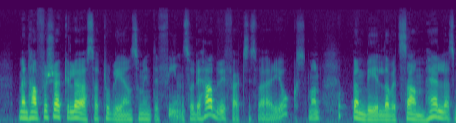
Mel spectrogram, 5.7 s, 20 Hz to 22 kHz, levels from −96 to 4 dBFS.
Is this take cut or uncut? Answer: cut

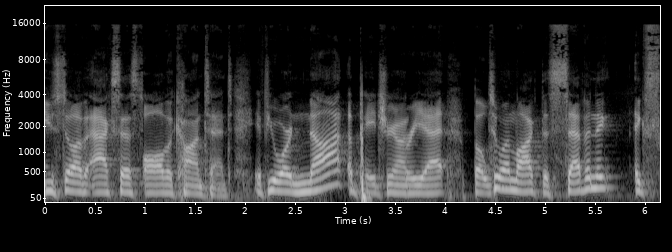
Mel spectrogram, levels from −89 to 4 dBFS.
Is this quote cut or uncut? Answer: cut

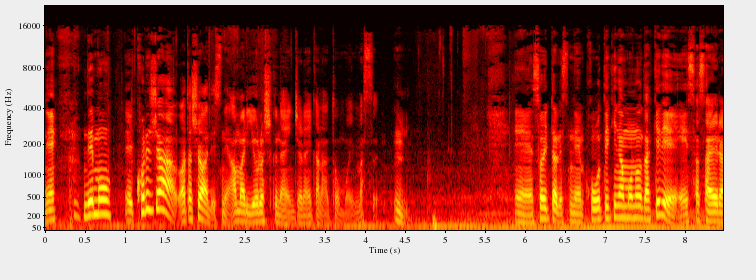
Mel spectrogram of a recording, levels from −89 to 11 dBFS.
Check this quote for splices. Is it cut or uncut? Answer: cut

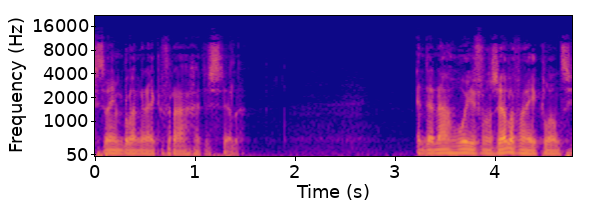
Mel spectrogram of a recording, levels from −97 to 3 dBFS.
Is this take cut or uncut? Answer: uncut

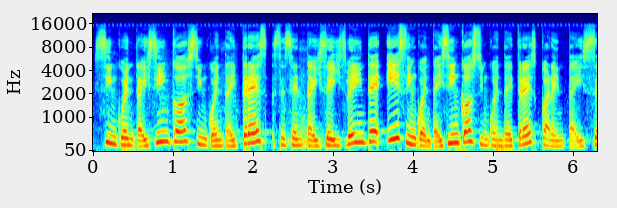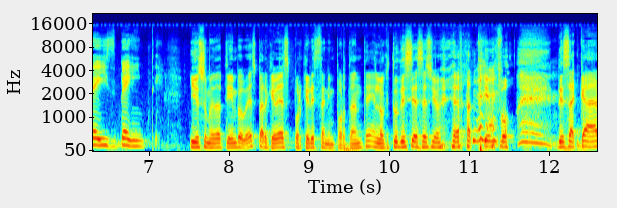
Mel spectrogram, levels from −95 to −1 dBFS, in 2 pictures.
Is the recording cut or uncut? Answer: uncut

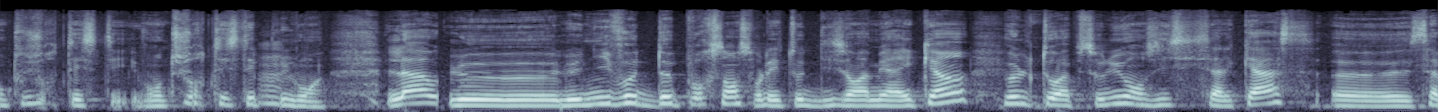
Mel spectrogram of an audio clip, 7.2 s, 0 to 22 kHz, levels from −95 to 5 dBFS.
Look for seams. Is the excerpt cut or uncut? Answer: cut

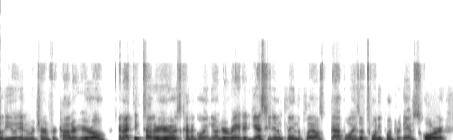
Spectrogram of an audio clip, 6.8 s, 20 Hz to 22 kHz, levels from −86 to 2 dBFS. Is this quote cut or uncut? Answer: cut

